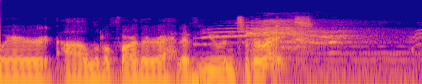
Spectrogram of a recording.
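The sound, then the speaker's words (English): A man speaks, then his voice breaks into shrill, rising yowls and screeches imitating cats fighting, loud, fading out over the last second. “you hear the sounds of what sounds like a cat fight going on”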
